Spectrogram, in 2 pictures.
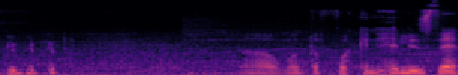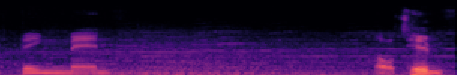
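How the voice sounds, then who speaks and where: A man reacting casually to a game with amused disbelief, sweary, slangy and excitable. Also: fairly low pitch, a little slow. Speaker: gamer reacting to a game's story. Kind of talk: casual gameplay reaction commentary. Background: game music.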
